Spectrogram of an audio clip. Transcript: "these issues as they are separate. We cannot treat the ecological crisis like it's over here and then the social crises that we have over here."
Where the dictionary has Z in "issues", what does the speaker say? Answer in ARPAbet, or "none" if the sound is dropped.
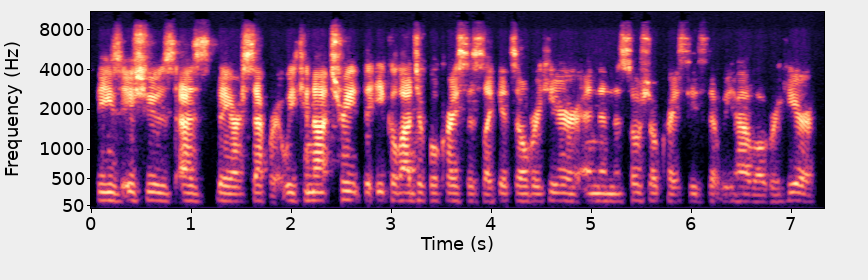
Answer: Z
